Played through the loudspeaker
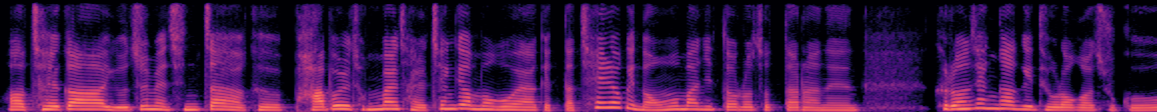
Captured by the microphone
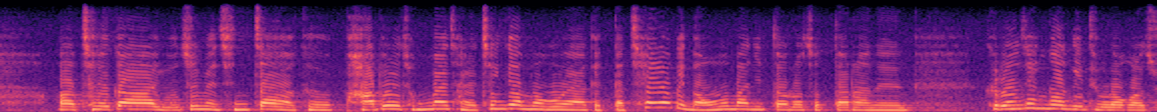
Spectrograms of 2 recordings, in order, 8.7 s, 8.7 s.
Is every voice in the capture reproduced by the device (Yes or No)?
Yes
